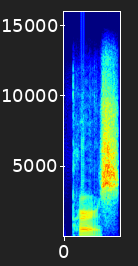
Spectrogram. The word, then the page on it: purse: American English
